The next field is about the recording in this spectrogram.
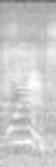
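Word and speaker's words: Blitzø: The name's Blitz. The O is silent.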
